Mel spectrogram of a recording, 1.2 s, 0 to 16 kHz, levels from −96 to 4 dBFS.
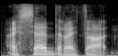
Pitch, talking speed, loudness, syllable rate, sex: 115 Hz, 255 wpm, -19 LUFS, 5.1 syllables/s, male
